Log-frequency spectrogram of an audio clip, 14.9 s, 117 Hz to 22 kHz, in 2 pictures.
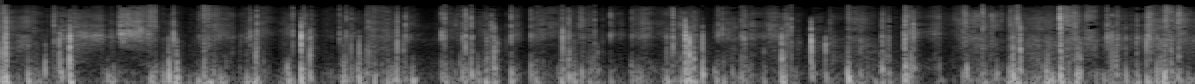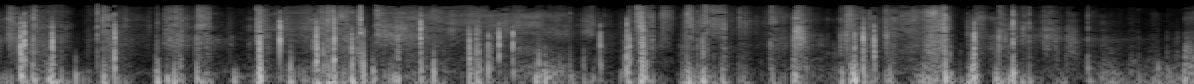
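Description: A polymer £20 banknote, folded into a strip and held between both hands, is tapped and scratched across its plastic surface by long nails. It gives a steady run of quick, dry taps and crinkling scratches with almost no ring, weighted toward a soft low thump.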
